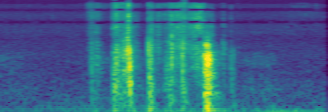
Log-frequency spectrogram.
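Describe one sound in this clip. A paper card rustles and taps as it is handled.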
